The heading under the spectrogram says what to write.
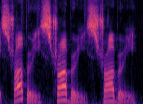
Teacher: there is no vowel in between the bur and the red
